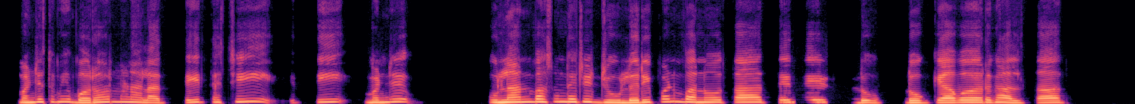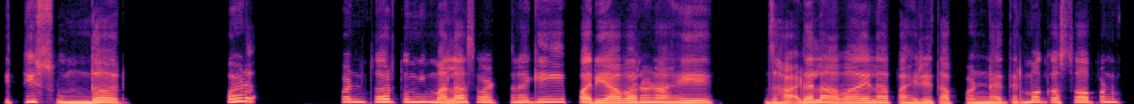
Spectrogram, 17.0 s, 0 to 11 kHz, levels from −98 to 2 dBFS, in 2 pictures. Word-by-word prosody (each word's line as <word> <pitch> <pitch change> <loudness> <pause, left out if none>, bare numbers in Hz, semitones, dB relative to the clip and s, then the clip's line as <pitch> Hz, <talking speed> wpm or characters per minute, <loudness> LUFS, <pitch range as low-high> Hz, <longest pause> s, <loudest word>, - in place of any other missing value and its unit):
म्हणजे 230 +4 +2
तुम्ही 285 +1 -3
बरोबर 240 +3 +1
म्हणालात, 245 -6 0 0.2
ते 240 +2 +1
त्याची 290 +5 -4 0.2
ती 260 +7 -5 0.2
म्हणजे 240 +6 +1 0.6
फुलांपासून 270 +5 +4
त्याची 290 0 +2
ज्वेलरी 220 +1 +4
पण 290 0 -1
बनवतात. 245 -1 +2
ते 240 0 0
ते 245 0 -4 0.3
डो 210 -2 +2 0.2
डोक्यावर 225 +3 +3
घालतात, 220 -1 +1 0.6
किती 285 +5 -2
सुंदर. 215 -3 +2 0.8
पण 320 +3 +2 0.7
पण 265 +1 -2
जर 280 +1 +3
तुम्ही 265 0 0
मला 225 -3 +2
असं 250 +3 -2
वाटतं 245 -1 -4
ना 245 - 0
की 275 +2 0
पर्यावरण 215 +2 +3
आहे, 210 -2 +2 0.5
झाडं 195 +1 +1
लावायला 205 -1 +1
पाहिजेत 195 0 -1
आपण, 185 +2 -2
नाही 200 0 +1
तर 215 0 -4
मग 245 -1 -1
असं 245 +3 -4
आपण 260 +2 -1
235 Hz, 140 wpm, -20 LUFS, 210-260 Hz, 0.8 s, फुलांपासून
